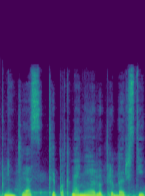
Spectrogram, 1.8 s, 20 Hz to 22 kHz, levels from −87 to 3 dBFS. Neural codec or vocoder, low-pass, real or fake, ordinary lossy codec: codec, 44.1 kHz, 2.6 kbps, DAC; 14.4 kHz; fake; AAC, 64 kbps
